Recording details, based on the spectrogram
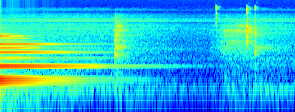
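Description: The G string of a tuned ukulele is plucked once, ringing clearly and fading over about a second, followed by faint handling clicks.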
